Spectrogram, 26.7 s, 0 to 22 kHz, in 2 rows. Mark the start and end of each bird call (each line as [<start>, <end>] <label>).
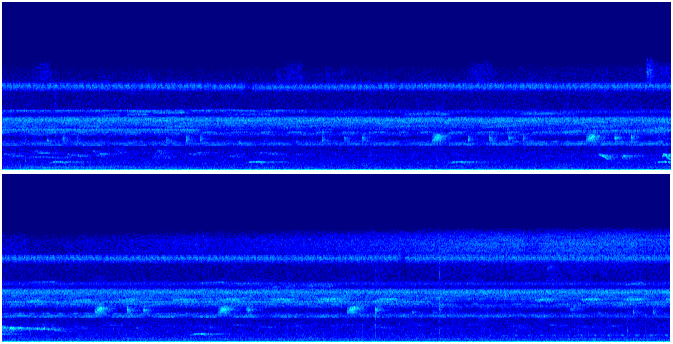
[0.00, 1.54] Long-billed Woodcreeper (Nasica longirostris)
[0.00, 5.94] Hauxwell's Thrush (Turdus hauxwelli)
[0.00, 18.24] Collared Forest-Falcon (Micrastur semitorquatus)
[6.04, 6.44] Amazonian Motmot (Momotus momota)
[11.84, 14.74] Buff-throated Woodcreeper (Xiphorhynchus guttatus)
[13.74, 26.74] Hauxwell's Thrush (Turdus hauxwelli)
[22.84, 26.74] Collared Forest-Falcon (Micrastur semitorquatus)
